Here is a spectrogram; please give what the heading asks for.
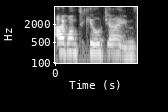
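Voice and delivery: ordinary talk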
